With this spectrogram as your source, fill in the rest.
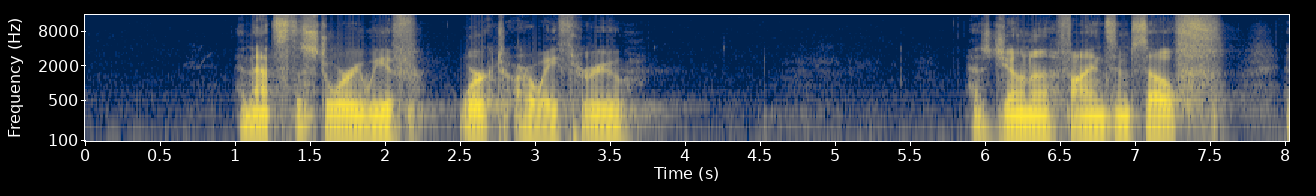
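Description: A man speaks slowly and calmly through a microphone, with long pauses.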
